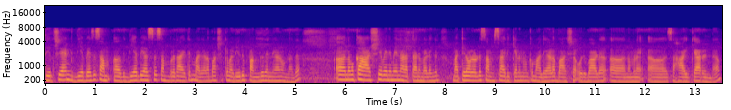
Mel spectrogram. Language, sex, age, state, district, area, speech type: Malayalam, female, 18-30, Kerala, Palakkad, rural, spontaneous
